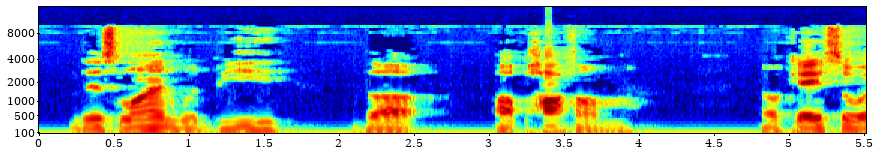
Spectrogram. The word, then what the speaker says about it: apothem: means apopham and p we spell that out apothem not a possum like on the side of the road but no joke a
